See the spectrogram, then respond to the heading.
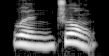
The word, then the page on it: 稳重: wěn zhòng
